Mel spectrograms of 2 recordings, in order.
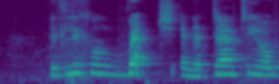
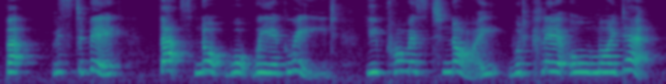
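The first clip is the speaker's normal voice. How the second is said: pleading dad; 6 semitones higher than usual. Acted.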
